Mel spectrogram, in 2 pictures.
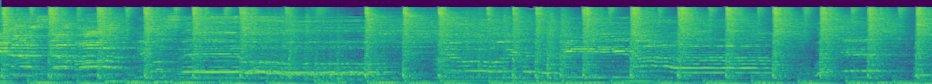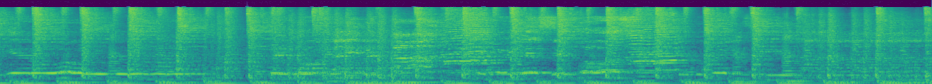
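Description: Loud Latin dance music with a steady beat, heavy bass and singing.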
